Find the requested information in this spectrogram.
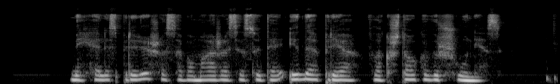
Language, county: Lithuanian, Vilnius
